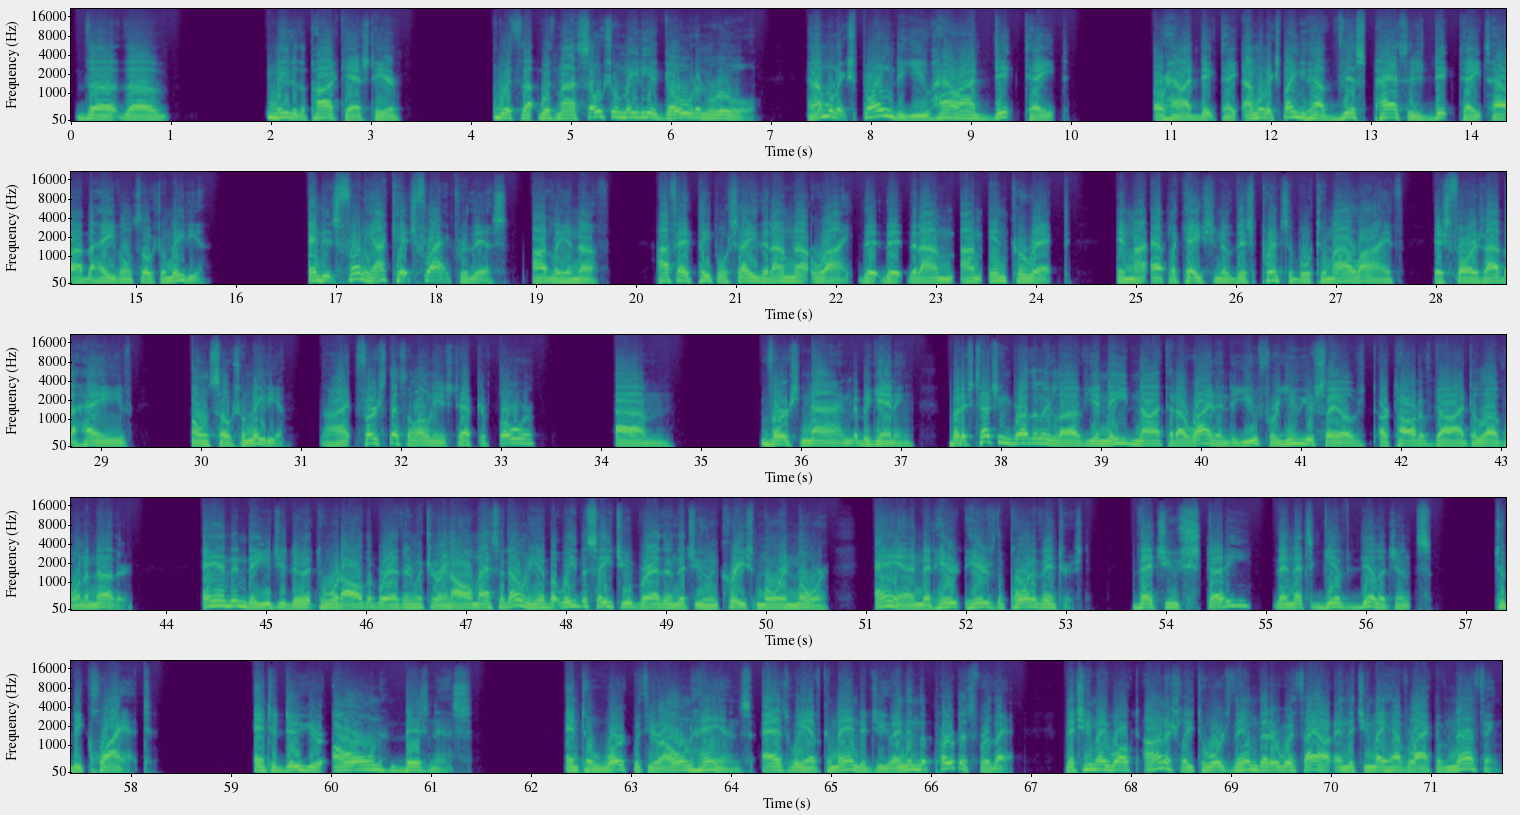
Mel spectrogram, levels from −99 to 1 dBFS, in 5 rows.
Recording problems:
distortion; slight; 13% of the sound clipped

